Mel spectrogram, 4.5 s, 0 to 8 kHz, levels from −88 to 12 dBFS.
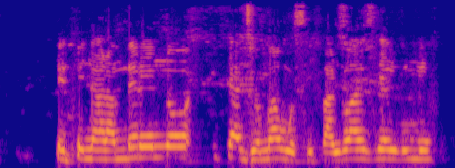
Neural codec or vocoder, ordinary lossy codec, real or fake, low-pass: none; Opus, 64 kbps; real; 7.2 kHz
